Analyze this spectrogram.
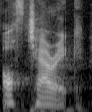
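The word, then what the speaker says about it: Owczarek: It's off charic. So it's the W is a V and then CZ CZ is a CH.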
